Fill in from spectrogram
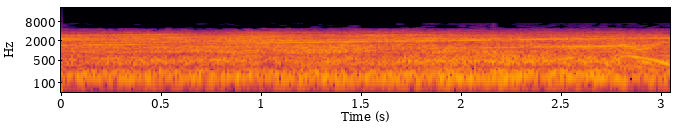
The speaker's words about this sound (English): What is a Harrier? It isn't a helicopter, but it could land in your backyard. Harrier. It isn't a conventional jet, but it can match the speed of sound.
